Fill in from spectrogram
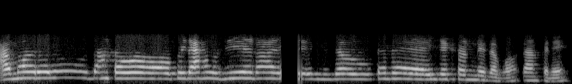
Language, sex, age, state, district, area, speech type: Odia, female, 60+, Odisha, Angul, rural, conversation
